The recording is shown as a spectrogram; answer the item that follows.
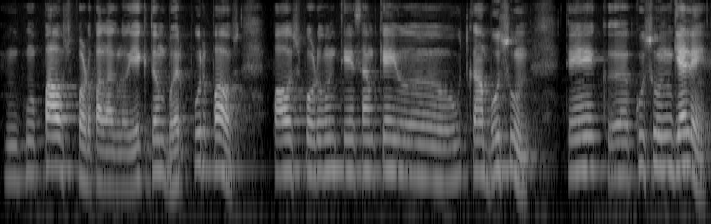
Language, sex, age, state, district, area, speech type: Goan Konkani, male, 60+, Goa, Salcete, rural, spontaneous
